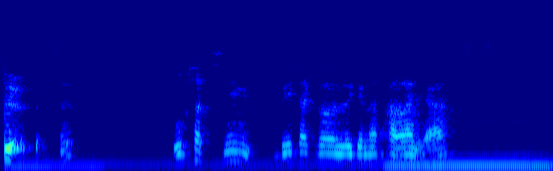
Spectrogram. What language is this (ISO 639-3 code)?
uzb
